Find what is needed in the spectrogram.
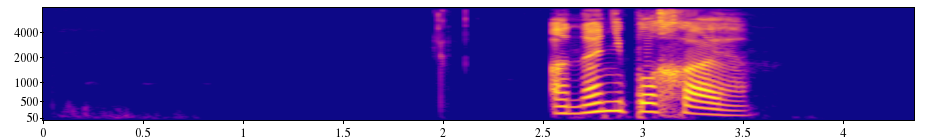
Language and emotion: Russian, neutral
